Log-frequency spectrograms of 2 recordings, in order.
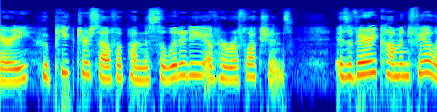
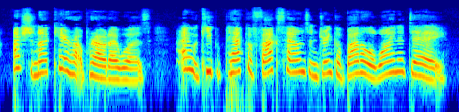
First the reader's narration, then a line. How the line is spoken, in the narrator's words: cried a young Lucas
